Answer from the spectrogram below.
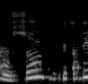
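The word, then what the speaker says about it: رسل: oke yang kedua membaca rusulti lam di belakang enggak boleh tebal lam di belakang harus Tipis rusul Tipis ya walaupun dalam posisinya kita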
